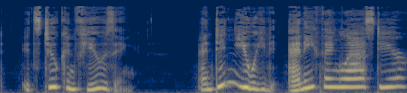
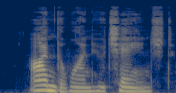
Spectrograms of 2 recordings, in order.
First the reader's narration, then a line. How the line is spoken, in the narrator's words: Arthur said softly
